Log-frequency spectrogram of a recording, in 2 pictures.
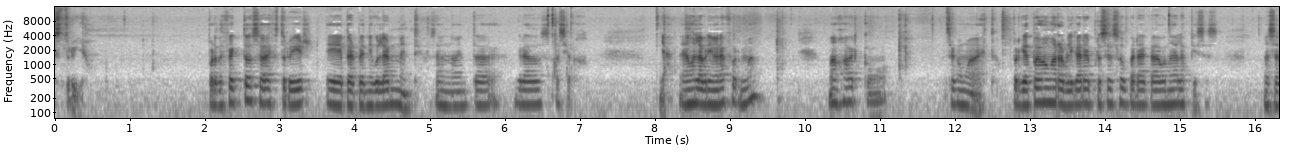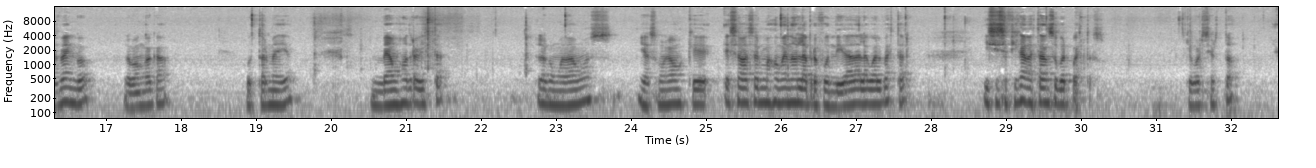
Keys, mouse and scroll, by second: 1.2 e, 6.9-9.6 middle drag, 9.6 KP_7, 11.2 Tab, 20.5 KP_1, 28.3 z, 31.4 Tab.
